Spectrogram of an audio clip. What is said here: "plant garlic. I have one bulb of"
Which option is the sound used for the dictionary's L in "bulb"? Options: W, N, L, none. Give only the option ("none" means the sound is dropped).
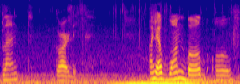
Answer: none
